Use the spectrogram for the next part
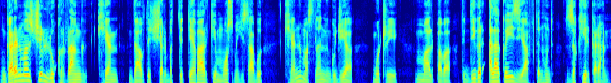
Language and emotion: Kashmiri, neutral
